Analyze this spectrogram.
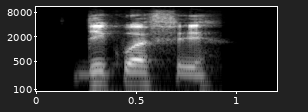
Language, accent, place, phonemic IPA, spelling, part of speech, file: French, France, Lyon, /de.kwa.fe/, décoiffer, verb, LL-Q150 (fra)-décoiffer.wav
- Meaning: 1. to mess up someone's hair 2. to knock someone's hat off 3. to take one's breath away (be mindblowing)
